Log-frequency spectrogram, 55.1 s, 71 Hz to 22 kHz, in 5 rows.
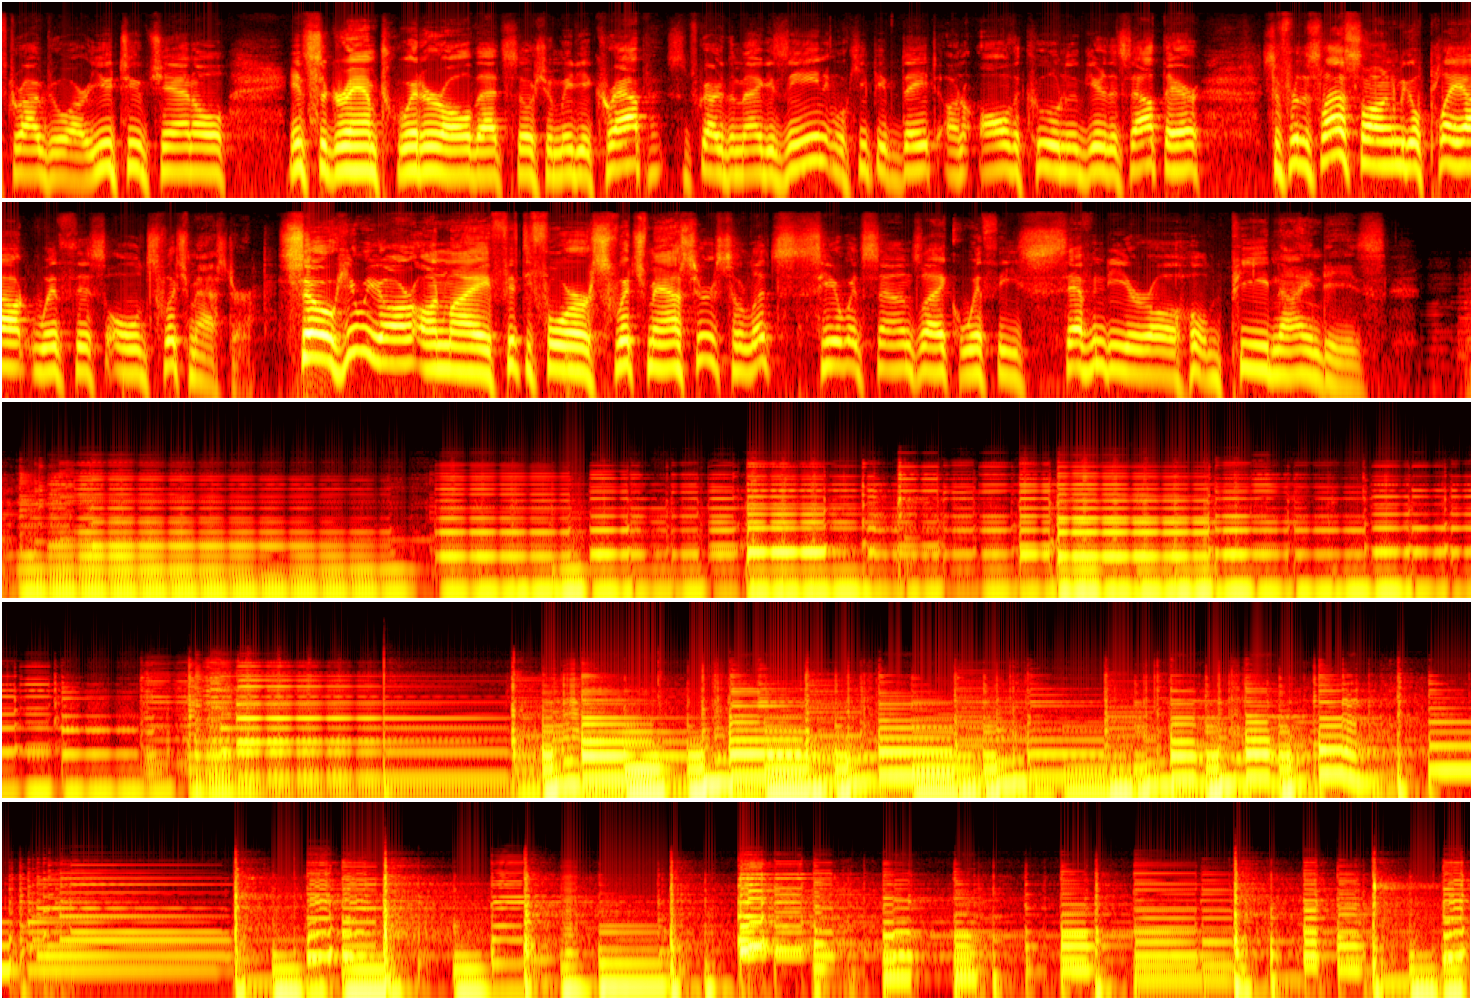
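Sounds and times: electric guitar playing: 0:21.9 - 0:55.0.

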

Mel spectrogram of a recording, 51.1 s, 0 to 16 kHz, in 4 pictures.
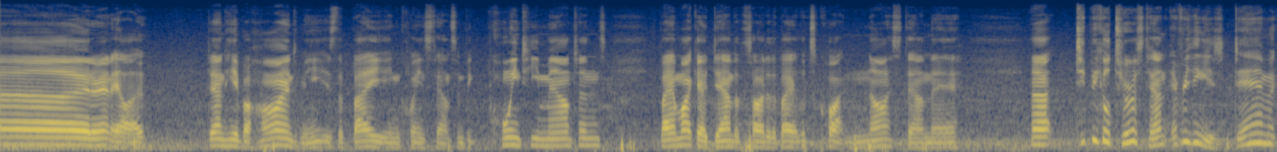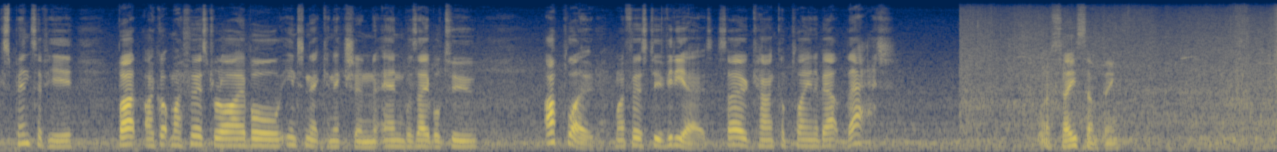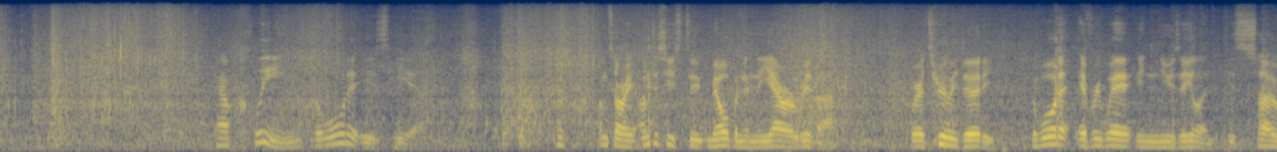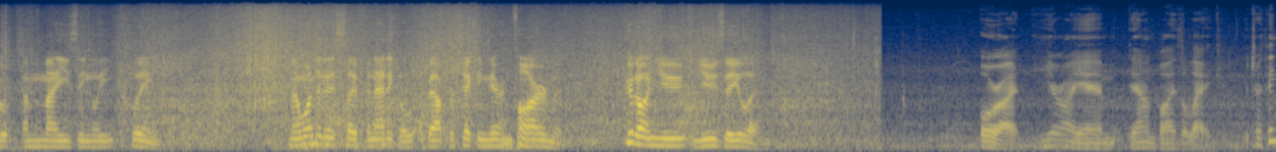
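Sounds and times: wind: 0:00.0 - 0:51.0
faint splashes: 0:22.4 - 0:47.1
small waves lapping on shore: 0:22.4 - 0:47.2
lapping water: 0:25.6 - 0:36.3.

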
